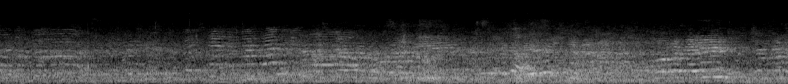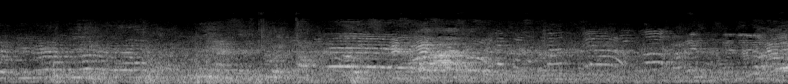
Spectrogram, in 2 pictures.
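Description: Bodies thud onto a wrestling ring's canvas.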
